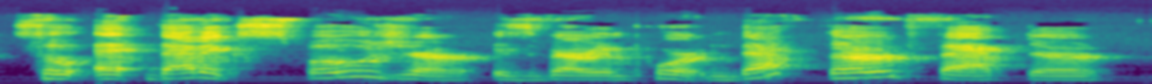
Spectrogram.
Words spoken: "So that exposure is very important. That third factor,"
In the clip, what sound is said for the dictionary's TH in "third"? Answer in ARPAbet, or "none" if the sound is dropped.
TH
